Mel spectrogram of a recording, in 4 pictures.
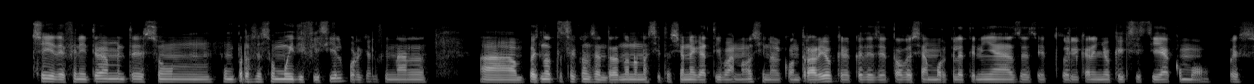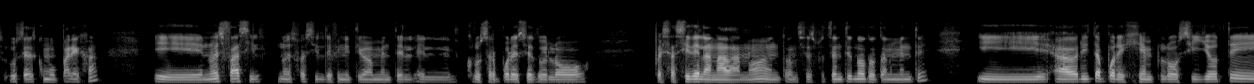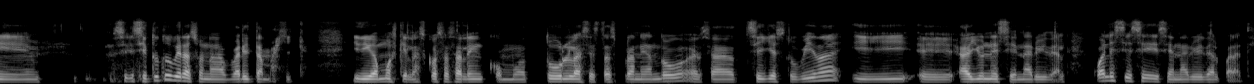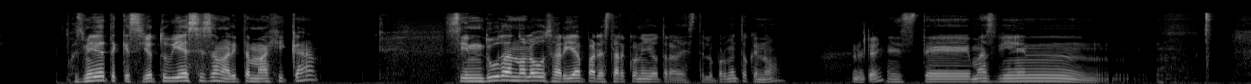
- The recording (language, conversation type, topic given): Spanish, advice, ¿Cómo puedo sobrellevar las despedidas y los cambios importantes?
- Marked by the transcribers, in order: other background noise; tapping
